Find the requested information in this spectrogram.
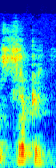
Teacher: सकृत जो है स से, दंती स से उच्चारण करो सकृत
